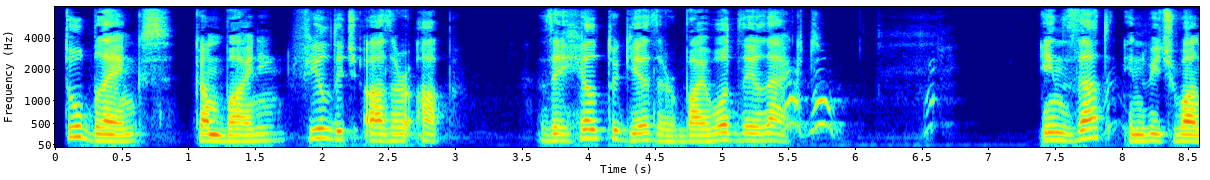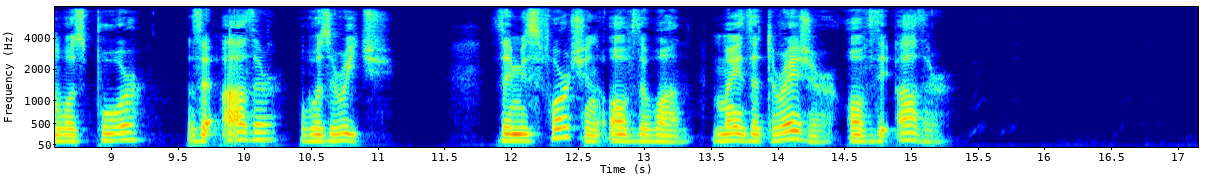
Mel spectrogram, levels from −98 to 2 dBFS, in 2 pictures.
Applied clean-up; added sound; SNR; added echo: neural mask model DeepFilterNet 3.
